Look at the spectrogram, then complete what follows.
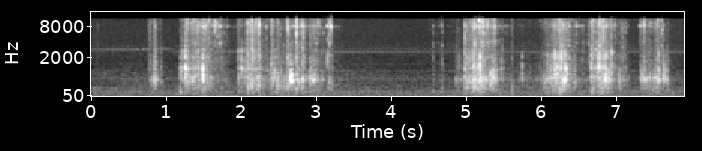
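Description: Loose cardboard jigsaw puzzle pieces rattling and clattering in their box as a hand rummages through the pile, in two spells with a quiet gap of about two seconds between them.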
